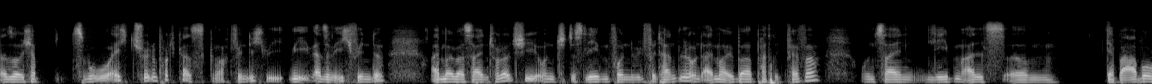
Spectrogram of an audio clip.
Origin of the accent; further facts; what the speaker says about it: Schneeberg, Saxony, Germany; born there; Ich habe ja vor 2 Wochen gegen meinen Geburtsort und Ex-Club Schneeberg in der ersten Mannschaft getroffen.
